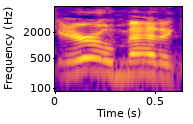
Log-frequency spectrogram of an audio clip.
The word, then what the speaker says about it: aromatic: how you say it o not air a i r check no a r o yeah aome not Arrow aromatic it's like Aroma I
